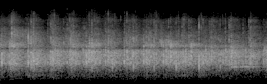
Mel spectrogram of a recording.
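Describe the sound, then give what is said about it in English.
A crowd applauds steadily, many hands clapping in a dense, even wash of sound that holds at a moderate level for the full few seconds without a break. “So let's give them a round of applause before I pray.”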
